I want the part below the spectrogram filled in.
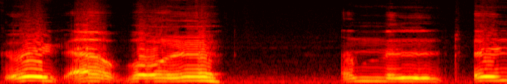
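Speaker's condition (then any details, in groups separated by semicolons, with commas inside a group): Cerebral palsy; motorized wheelchair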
